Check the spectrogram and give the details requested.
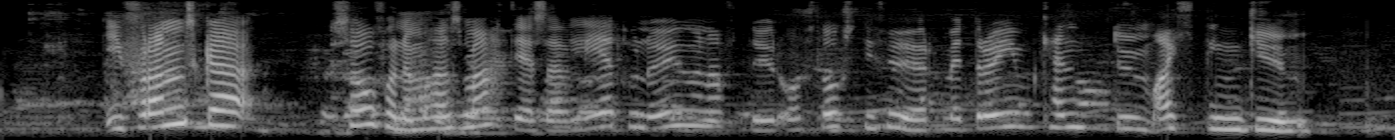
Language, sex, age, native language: Icelandic, female, 18-19, Icelandic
